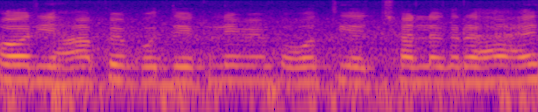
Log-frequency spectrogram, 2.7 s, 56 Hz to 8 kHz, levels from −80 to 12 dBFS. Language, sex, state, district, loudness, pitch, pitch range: Hindi, male, Bihar, Araria, -22 LUFS, 210 Hz, 205-220 Hz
